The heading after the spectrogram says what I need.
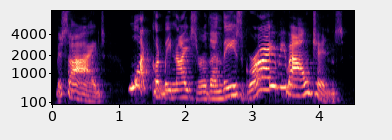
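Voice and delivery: loud, high disdainful bird. Acted. The bird sneers at Context, loud and high. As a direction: scorn your home, praise the grime.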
